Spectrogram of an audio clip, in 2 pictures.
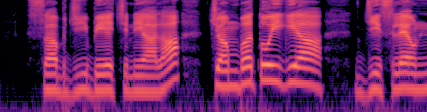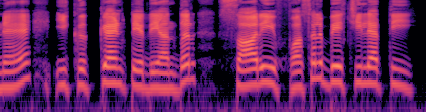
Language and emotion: Dogri, surprised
